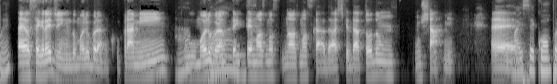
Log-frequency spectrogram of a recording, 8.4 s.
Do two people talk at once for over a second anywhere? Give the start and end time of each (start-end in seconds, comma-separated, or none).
2.6-3.9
